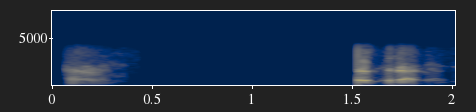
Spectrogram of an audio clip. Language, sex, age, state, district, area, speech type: Sanskrit, male, 18-30, Karnataka, Uttara Kannada, rural, conversation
